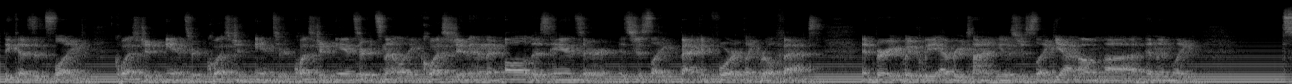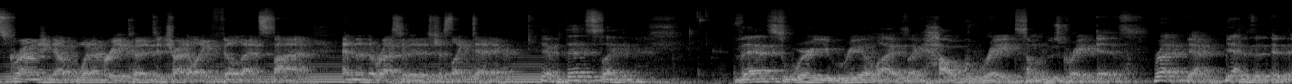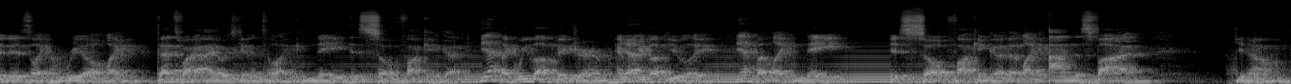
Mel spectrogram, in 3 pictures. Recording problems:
off-mic speech; far
squashed, flat; heavily
room echo; slight; dies away in 0.4 s
electrical hum; noticeable; until 19 s and from 27 to 36 s; 60 Hz, 10 dB below the speech

